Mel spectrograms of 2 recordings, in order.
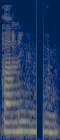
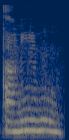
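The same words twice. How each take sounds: First: The final n sound stays as n. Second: The final n sound turns into m. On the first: The speaker calls it wrong. "bukan alimun" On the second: The speaker calls it right. "Jadi dibaca itu alimun"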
